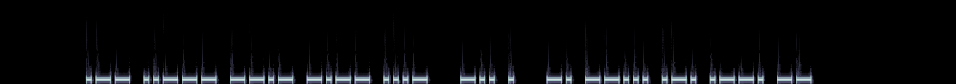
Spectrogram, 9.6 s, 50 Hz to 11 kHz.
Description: Morse code, heard as a keyed tone, about 25 wpm, 700 Hz. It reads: W2QYV DE N7RPM
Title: USA Callsign DE Callsign - 5 Characters - 25wpm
